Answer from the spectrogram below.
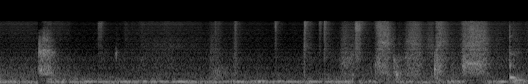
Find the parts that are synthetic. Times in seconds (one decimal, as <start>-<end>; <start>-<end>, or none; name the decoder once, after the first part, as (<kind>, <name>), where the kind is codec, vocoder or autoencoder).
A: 0.0-5.3 (autoencoder, DAC-VAE)

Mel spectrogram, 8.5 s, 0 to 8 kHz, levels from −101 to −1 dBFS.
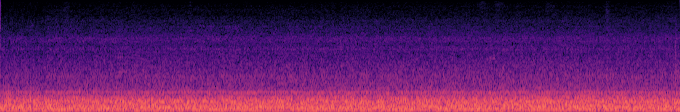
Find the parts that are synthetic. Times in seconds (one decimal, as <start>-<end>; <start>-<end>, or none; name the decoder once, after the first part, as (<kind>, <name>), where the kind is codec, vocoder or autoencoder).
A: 1.5-2.4 (vocoder, Vocos); 5.4-6.4; 7.3-8.5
